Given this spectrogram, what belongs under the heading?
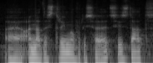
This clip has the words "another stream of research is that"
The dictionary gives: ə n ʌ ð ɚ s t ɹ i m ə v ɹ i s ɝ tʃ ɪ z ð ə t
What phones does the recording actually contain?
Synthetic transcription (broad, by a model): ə n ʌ ð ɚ s t ɹ i m ə v ɹ i s ɝ tʃ ɪ z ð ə t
